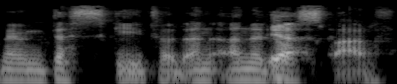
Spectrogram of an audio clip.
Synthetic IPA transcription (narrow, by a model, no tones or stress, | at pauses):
mɛwndəskḭtʰo̰ːdənənədɛspa̰rð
